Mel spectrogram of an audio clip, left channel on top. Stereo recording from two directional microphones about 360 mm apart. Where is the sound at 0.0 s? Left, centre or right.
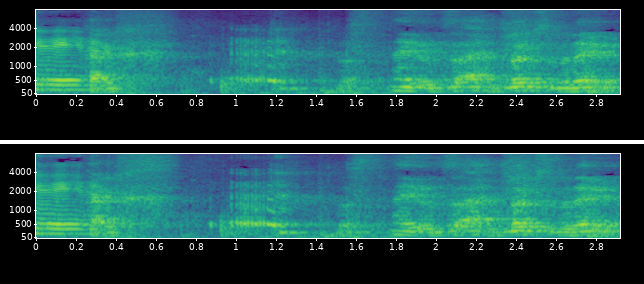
Centre.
